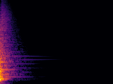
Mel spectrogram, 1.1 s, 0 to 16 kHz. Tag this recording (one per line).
velocity
josephson
drum
e22
piccolo
multi
steel
pearl
snare
13x3
sample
